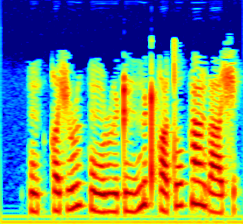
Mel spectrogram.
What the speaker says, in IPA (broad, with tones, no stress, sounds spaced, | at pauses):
k õ˩ k q ɨ˩ ʃ ɹ ɨ˥ k õ˩ ɹ ɨ˩ ʈ ĩ˩ ŋ ɨ˥ ʈ q ɵ˩ t o˥ k ã˥ ɡ a˩ ʃ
